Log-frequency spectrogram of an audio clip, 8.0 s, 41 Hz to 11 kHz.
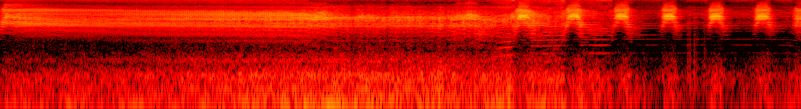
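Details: A cicada's high, continuous electric buzz, recorded with a Galaxy S24 Ultra, holds for several seconds and then turns into crisp, regular pulses repeated about every half second.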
